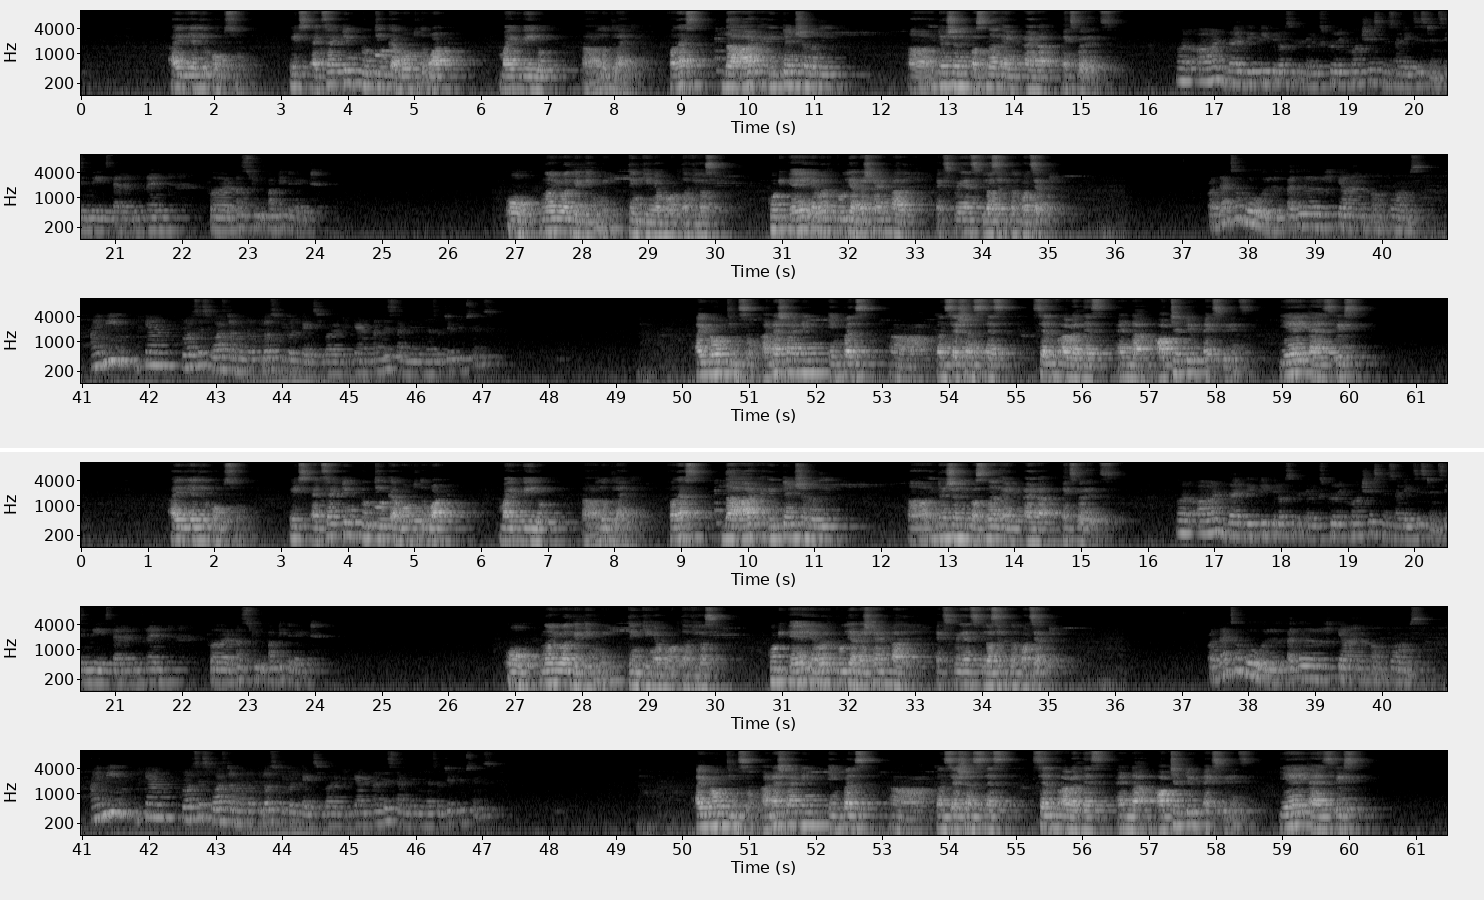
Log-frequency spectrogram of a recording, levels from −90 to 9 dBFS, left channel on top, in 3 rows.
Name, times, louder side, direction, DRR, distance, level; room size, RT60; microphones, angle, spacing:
voice 1, 1.3-2.4 3.1-5.5 6.3-7.0 7.5-8.2 8.8-9.2 9.5-11.2 12.4-15.4 26.9-30.0 30.8-32.9 33.3-34.9 50.2-52.7 53.1-54.8 55.3-58.3 58.9-60.1, left 1 dB, 25° right, -9 dB, 0.8 m, -32 dB
voice 2, 16.4-22.1 22.4-24.0 37.4-47.1, right 1 dB, 5° right, -8 dB, 1.2 m, -42 dB
3.9 x 2.6 x 3.7 m, 0.95 s
head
